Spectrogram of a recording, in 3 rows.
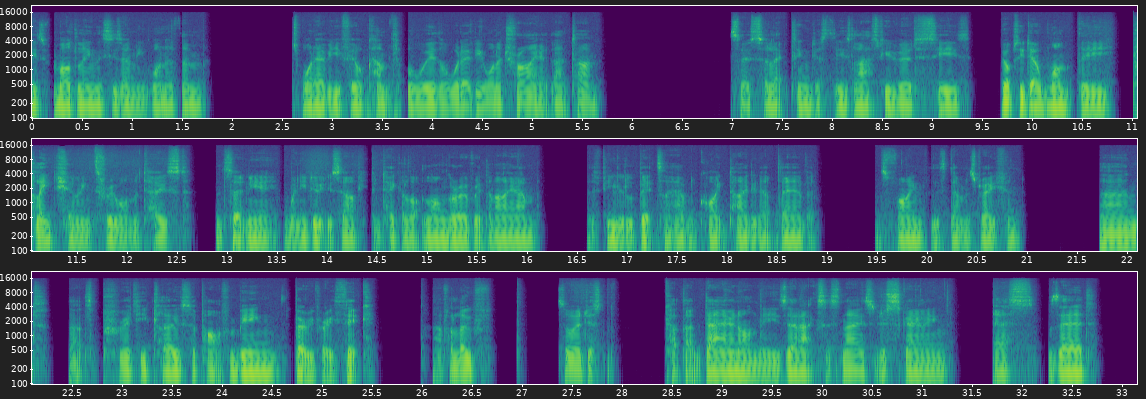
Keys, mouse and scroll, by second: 0.0 a, 2.4 c, 4.0-5.7 right drag, 4.8 g, 5.9 a, 7.4 c, 8.3-9.6 right drag, 8.9 click, 11.0 middle click, 11.0 a, 12.4 c, 13.2-14.9 right drag, 13.8-14.9 drag, 15.5 a, 16.1 c, 18.2 c, 21.1 right click, 21.2 click, 21.2 g, 21.2 a, 21.3-22.4 right drag, 21.9 click, 22.9 Tab, 22.9 right click, 24.7 z, 26.5 z, 27.7 KP_1, 28.6 z, 30.8 s.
